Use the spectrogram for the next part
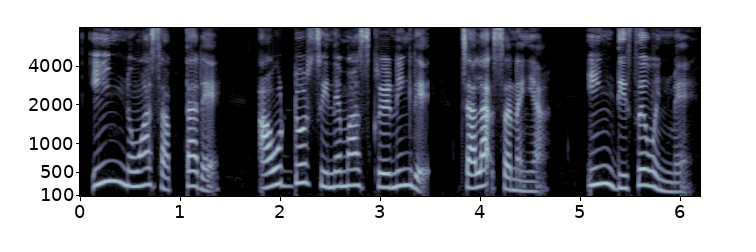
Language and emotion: Santali, neutral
